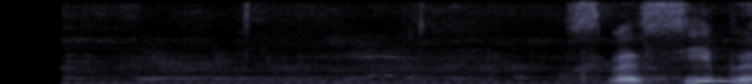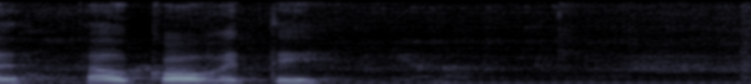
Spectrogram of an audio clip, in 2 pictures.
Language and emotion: Russian, positive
